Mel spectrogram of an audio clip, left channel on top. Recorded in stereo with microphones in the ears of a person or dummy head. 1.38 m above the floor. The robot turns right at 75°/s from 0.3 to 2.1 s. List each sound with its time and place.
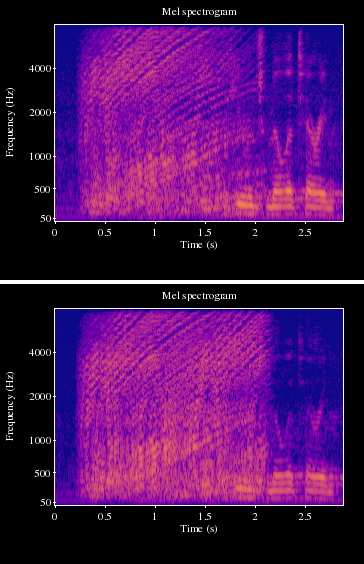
1.7 s a man speaking: 75° left, 1.4 m; by 2.8 s 105° left, 1.4 m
